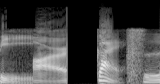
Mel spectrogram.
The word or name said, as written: gates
